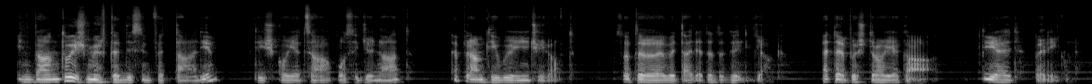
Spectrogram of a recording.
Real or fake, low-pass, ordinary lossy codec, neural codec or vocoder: fake; 19.8 kHz; none; codec, 44.1 kHz, 7.8 kbps, DAC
